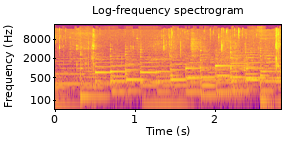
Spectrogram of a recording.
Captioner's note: munch, munch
